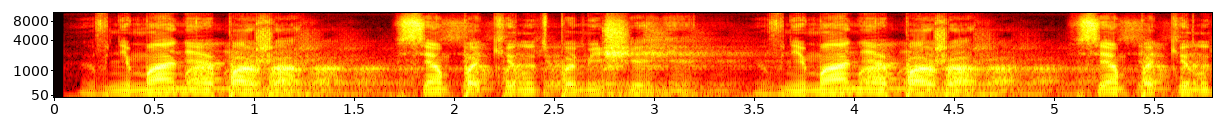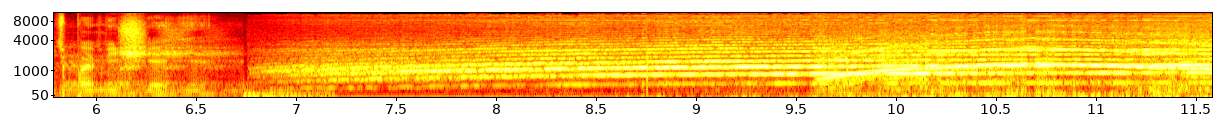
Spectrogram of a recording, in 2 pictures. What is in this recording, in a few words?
male voice announces the alarm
